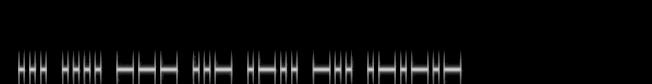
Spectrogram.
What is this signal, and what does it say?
Morse code, heard as a keyed tone, about 22 wpm, 700 Hz. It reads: SHOULD.
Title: Sentences from Top 700 Words 22wpm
